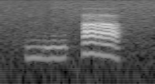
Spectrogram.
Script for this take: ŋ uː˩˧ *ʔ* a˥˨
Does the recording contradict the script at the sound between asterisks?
no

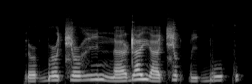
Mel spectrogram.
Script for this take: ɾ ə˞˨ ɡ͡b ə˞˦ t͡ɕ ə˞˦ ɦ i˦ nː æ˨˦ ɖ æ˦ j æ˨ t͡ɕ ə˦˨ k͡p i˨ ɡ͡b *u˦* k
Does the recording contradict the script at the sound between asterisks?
no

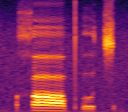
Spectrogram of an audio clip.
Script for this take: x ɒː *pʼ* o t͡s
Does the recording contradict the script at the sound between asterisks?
no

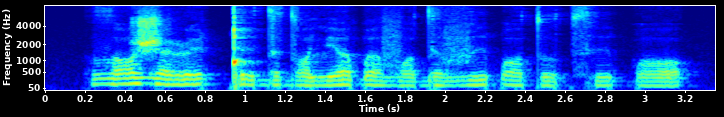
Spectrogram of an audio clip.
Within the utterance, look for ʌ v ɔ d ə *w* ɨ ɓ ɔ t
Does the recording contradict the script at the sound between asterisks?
yes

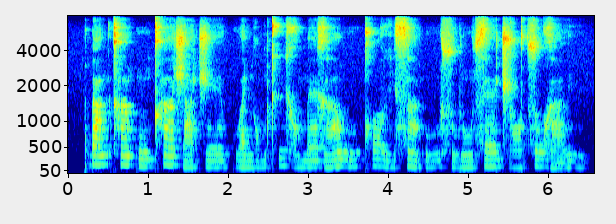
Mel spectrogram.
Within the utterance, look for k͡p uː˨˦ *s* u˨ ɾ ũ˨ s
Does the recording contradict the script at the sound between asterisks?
no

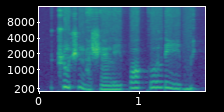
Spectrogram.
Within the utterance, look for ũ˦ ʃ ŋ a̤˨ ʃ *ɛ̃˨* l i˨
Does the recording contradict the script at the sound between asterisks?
no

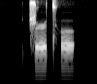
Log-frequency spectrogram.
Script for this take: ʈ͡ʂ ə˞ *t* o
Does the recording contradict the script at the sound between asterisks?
yes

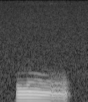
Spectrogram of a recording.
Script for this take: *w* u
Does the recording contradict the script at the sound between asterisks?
no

